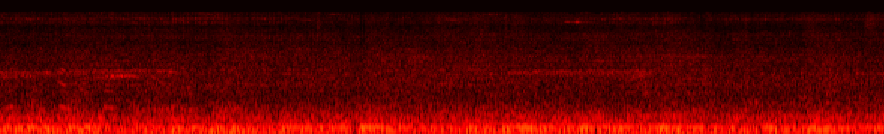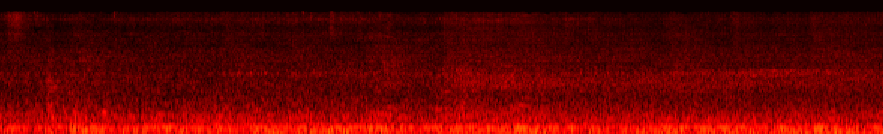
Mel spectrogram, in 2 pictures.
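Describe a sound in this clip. A heavy truck engine rumbles nearby.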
